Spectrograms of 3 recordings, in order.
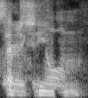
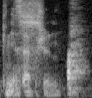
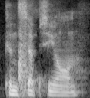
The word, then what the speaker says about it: Concepcion: Concep Con I I I believe his last name is Concepcion. Is it Concepcion or is it Conception? Concepcion.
